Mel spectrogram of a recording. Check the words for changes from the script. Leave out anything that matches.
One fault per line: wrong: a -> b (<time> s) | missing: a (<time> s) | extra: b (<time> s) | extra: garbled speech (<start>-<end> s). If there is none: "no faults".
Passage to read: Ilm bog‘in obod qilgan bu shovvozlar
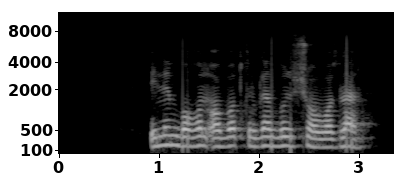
no faults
